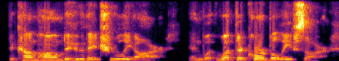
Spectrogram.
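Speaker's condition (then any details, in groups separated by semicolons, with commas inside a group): No condition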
